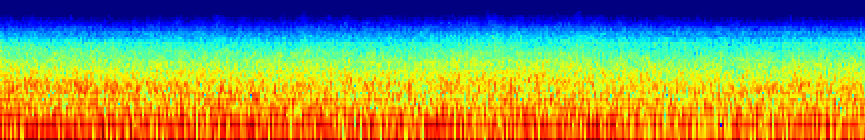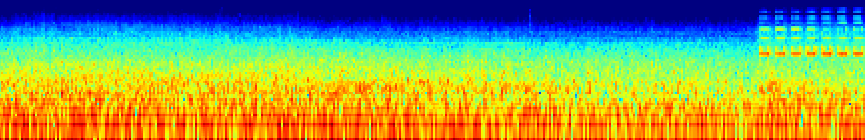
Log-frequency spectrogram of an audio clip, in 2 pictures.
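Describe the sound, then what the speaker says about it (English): A freight train passes in the Train Simulator Classic game on the Crewe to London Euston line, a loud, steady rumbling roar that fills the whole stretch without letting up. "Freight train coming through."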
